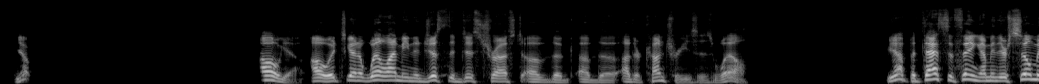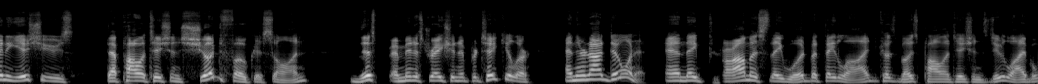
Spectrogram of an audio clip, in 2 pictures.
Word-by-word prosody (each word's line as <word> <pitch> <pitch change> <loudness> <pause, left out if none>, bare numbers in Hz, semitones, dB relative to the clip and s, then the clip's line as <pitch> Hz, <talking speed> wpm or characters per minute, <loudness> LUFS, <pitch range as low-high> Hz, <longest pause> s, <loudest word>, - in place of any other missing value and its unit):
Yep. - - -9 2.3
Oh, 200 0 +5
yeah, - - -10 0.2
oh, 420 - +4
it's - - -4
gonna 185 -3 +2
Well, 195 +4 +3
I 195 - +6
mean, 160 -6 -3
just 195 +8 +1
the 150 - -6
distrust 135 -1 -4
of 115 -4 -6
the 105 -2 -5
g 95 - -17
of 110 -5 -8
the 100 -1 -9
other 115 -5 -6
countries 95 - -6
as 85 +1 -17
well. - - -5 1.4
Yeah, - - +1
but 140 -2 -5
that's 235 +1 +7
the 190 -4 -4
thing, 220 -6 +4
I - - +4
mean, 170 0 -3
there's 165 -3 +1
so 235 0 +5
many 200 -6 +3
issues 170 - -1 0.3
that 150 0 +3
politicians 165 -5 +2
should - - +3
focus - - -4
on, 105 - -7 0.4
this 150 +11 +5
administration 175 +1 0
in 165 - -5
particular, 215 - 0 0.3
and 170 +2 +1
they're 205 - +4
not 230 -1 +6
doing 195 -7 0
it, - - -16 0.2
and 170 +1 +1
they 175 -2 +2 0.2
promised 180 +6 +2
they 145 -3 0
would, 120 +3 -2
but 155 -2 -5
they 165 -1 -1
lied, 145 +2 -6
'cause 155 -4 -6
most 125 +3 -4
politicians 120 -2 -5
do 175 - -3
lie, - - -2
but 130 - -9
160 Hz, 175 wpm, -25 LUFS, 125-185 Hz, 2.3 s, that's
